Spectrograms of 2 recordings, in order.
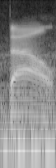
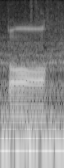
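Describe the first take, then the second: First: The name is said like 'Bao'. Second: The name is said like 'ball'. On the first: The speaker calls it right. "They said Bao" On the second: The speaker calls it wrong. "I've been saying ball"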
